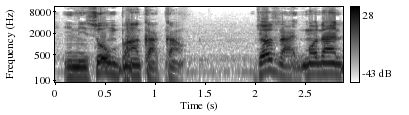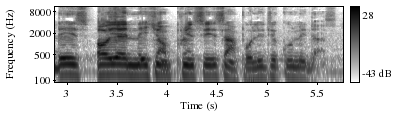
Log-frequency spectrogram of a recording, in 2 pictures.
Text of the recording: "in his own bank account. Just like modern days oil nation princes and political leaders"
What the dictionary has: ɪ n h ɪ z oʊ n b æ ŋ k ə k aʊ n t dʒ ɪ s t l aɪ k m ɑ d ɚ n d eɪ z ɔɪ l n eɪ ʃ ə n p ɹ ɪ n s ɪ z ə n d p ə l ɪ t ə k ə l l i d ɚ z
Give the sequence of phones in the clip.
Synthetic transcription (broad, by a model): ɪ n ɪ s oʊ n b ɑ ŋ k ə k aʊ n t dʒ ɪ s t l aɪ k m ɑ d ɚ n d eɪ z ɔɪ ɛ n eɪ ʃ ə n p ɹ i n s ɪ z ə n p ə l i t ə k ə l l i d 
